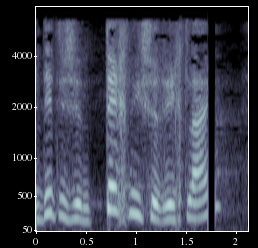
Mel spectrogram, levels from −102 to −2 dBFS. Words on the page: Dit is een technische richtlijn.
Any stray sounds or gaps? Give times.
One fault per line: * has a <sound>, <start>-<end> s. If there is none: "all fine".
* has a dropout, 1.7-1.8 s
